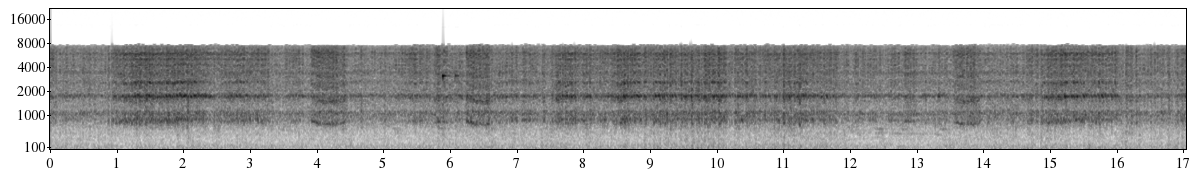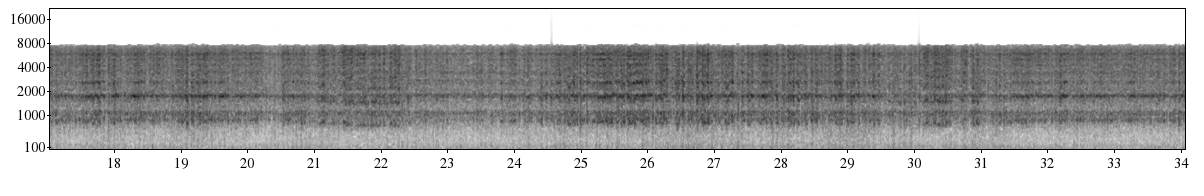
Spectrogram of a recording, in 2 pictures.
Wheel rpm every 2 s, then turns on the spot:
220, 230, 230, 220, 230, 230, 230, 230, 230, 230, 230, 220, 220, 230, 230, 230, 230.
none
